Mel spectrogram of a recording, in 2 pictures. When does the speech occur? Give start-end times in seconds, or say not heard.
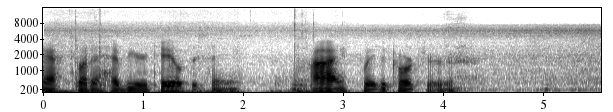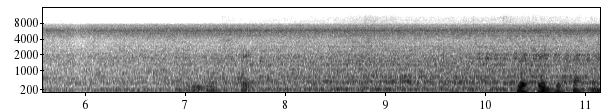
0.0-4.2, 10.1-11.1.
